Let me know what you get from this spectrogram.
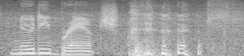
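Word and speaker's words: nudibranch: Nudie branch. But yeah, it's pronounced Zoom in.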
